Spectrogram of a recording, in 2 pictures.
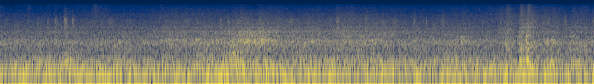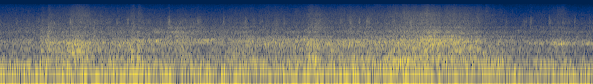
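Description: Electric train running at speed, heard from inside the carriage: a steady low rumble that swells and eases, with a few sharp wheel clicks over the rail joints.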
